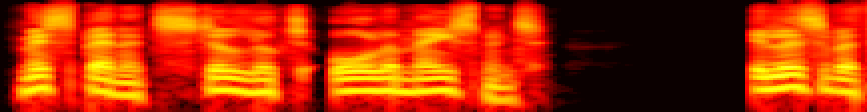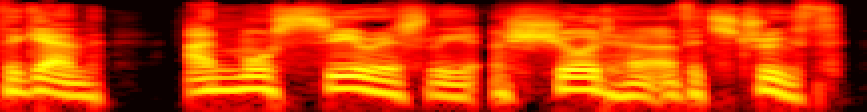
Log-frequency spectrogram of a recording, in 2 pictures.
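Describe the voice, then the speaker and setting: A man narrating a classic novel as an audiobook in a measured, articulate way. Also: mid-range voice, no room sound, clean studio sound. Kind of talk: scripted literary narration.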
